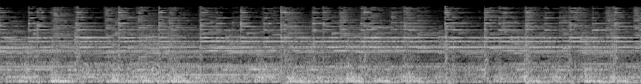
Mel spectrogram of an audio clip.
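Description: Temple puja music during the aarti: bells and cymbals clanging continuously in fast, steady strikes over a pulsing drumbeat.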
